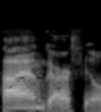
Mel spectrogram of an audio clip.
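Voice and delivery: plain natural speaking voice, no character. Joking about an actor's roles, doing Garfield as Chris Pratt. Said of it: "I'm gonna play as Garfield as Chris Pratt".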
